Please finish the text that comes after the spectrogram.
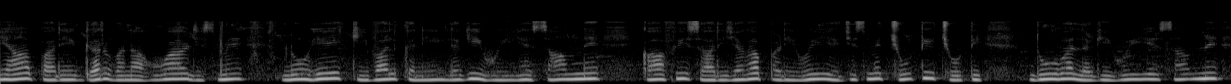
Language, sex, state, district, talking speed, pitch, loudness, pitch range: Hindi, female, Chhattisgarh, Rajnandgaon, 130 wpm, 230 Hz, -31 LUFS, 210-250 Hz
